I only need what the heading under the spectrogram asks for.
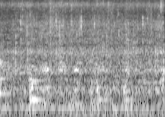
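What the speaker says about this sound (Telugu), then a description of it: "అల్లం వెల్లుల్లి పేస్ట్ కూడా కొంచెం ఫ్రై" Ginger garlic paste fries in a pan for a Telangana-style chicken gravy curry, giving a faint, even sizzle that stays soft and continuous with no talk.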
